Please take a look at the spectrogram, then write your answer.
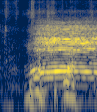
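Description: A dairy cow of good breed on a farm gives one loud, drawn-out moo close by, starting abruptly after a short quiet moment and holding steady to the end.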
